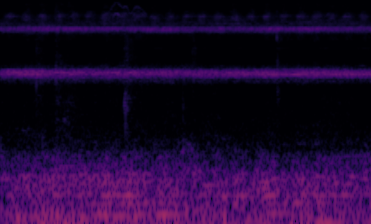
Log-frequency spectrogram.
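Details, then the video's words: Crickets in a remote village at dusk turning to night, giving a steady, unbroken high trill on two even pitches over a deep rumbling background, with a brief faint whistle overhead. "SUARA JANGKRIK SENJA MENJELANG MALAM"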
